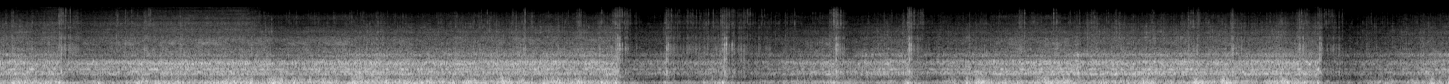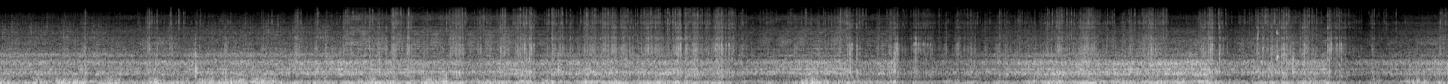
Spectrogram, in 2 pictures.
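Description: Road bike riding fast in a group: steady wind noise on the camera with tyres humming on the asphalt, dipping briefly a few times.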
